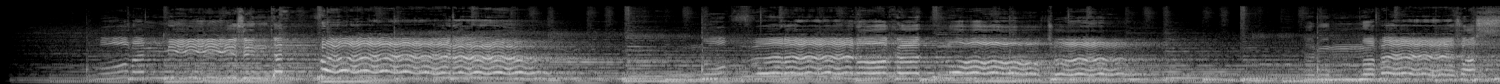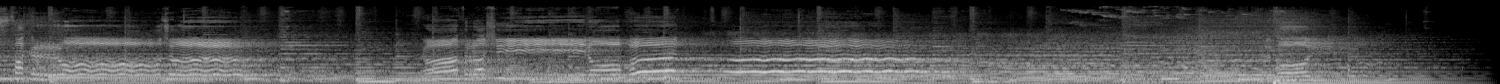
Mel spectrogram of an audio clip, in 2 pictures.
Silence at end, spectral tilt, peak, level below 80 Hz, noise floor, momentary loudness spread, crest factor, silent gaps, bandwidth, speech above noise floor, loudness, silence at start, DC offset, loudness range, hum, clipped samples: 0.45 s; -4.5 dB/octave; -2 dBFS; -36 dBFS; -47 dBFS; 11 LU; 16 dB; none; 16 kHz; 29 dB; -18 LUFS; 0.45 s; under 0.1%; 5 LU; none; under 0.1%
